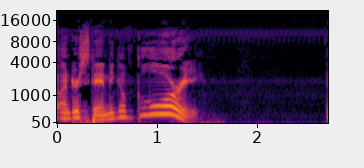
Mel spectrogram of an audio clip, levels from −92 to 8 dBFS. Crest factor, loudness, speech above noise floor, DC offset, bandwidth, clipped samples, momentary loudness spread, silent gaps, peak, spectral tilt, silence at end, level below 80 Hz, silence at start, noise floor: 18 dB; -25 LUFS; 39 dB; under 0.1%; 14.5 kHz; under 0.1%; 10 LU; none; -10 dBFS; -5 dB/octave; 1.35 s; -48 dBFS; 0 s; -64 dBFS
